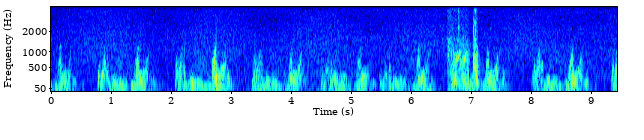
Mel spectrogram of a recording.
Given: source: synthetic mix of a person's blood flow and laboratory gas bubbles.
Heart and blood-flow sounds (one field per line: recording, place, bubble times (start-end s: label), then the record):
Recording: Doppler ultrasound of blood flow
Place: precordium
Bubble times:
6.60-7.17 s: bubbles
From the record:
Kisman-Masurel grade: 213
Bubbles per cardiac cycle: several, 3 to 8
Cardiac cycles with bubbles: 1 to 10%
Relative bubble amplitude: loud (0.450 to 0.775)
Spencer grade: 1 (occasional bubble signal discernible with the cardiac motion signal, with majority of cardiac periods free of bubbles)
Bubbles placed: only in the low amplitude regions of the cardiac cycle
